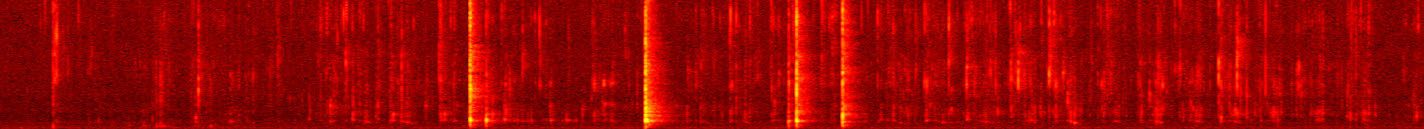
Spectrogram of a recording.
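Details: Doberman called Cola chewing raw chicken pieces cut and torn at the joints, eating somewhat timidly; sparse quiet mouthing with a few sharp loud crunches near the middle, indoors.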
